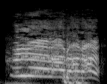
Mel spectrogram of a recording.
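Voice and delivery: high, loud shrieking cackle; high shrieking laugh. Retold or imitated. Retelling the doctor's verdict, shrieking laugh. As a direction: shriek it out like a siren. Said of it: "That's the sound of it".

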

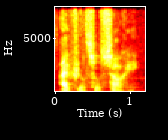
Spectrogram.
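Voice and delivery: a hushed whisper of remorse; whispered apology. Retold or imitated. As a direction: breathe it out as a whisper. Remorseful prisoner quoted softly.

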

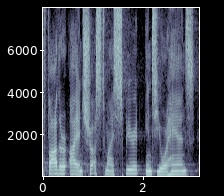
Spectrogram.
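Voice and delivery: usual speaking voice

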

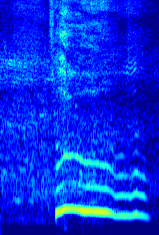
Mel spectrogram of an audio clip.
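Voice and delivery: long, high sigh of a hurt dad. Acted. Dad sighs after his teenager shuts him out, long high sigh. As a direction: let out a long wounded sigh.

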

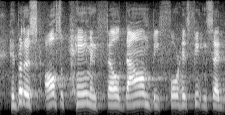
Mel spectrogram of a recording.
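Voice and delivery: ordinary talk, nothing marked

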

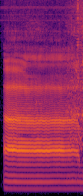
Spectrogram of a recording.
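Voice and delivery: low, drawn-out hesitant hum; reluctant hesitation. Retold or imitated. Sick woman unsure about a pastor's visit, reluctant. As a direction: stall on one long low note. Reluctant reply to prayer offer.

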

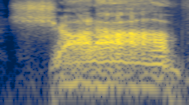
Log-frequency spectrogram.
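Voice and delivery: high, full-force acted shriek; yelling. Teacher silencing Azusa's playing, acted yell. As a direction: imitate a teacher screaming for silence. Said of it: "Why did you yell at her?".

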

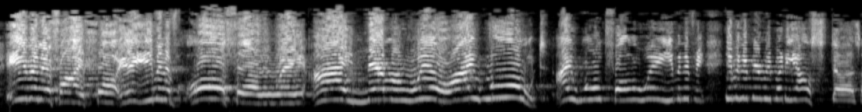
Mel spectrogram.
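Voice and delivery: high, insistent overprotesting disciple; hammed-up emphatic protest; Peter. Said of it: "Peter says".

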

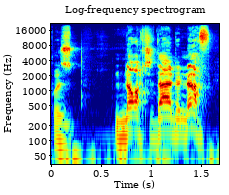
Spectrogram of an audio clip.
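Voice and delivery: slow, mildly fierce demand. A narrator's reading. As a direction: demand it slowly, with restrained anger. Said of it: "he demanded fiercely".

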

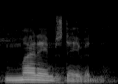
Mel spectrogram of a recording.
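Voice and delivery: low, slow, quiet reply; blank deadpan. Retold or imitated. Aloof roommate returns the introduction, blank deadpan. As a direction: answer with no interest at all. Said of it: "just blank".

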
